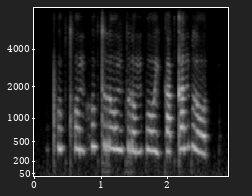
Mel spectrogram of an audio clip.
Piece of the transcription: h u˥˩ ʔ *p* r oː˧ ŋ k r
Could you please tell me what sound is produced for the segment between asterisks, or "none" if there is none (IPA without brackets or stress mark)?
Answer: t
